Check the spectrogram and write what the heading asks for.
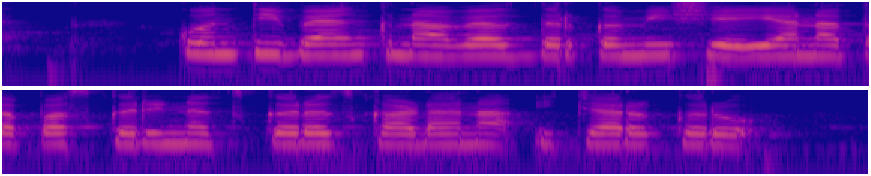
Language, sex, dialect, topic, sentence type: Marathi, female, Northern Konkan, banking, statement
